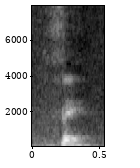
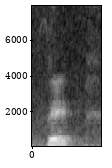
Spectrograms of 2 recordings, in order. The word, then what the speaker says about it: the: A pronúncia dela não é T, não, tá certo? É the. Tá bom? É mais ou menos como se você colocasse a língua entre os dentes e pronunciasse.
